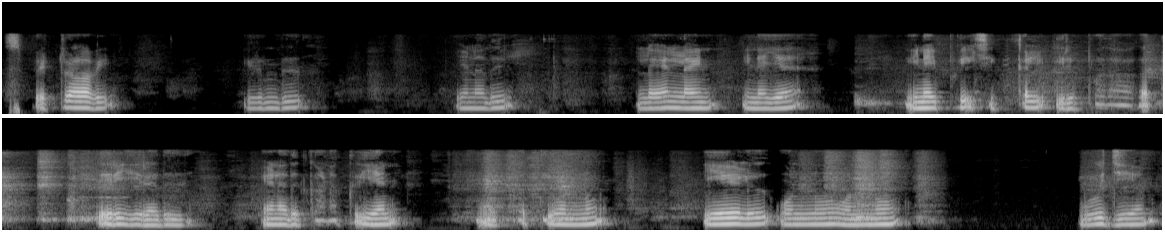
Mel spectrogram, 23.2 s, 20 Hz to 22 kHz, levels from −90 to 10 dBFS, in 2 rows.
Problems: constant background noise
